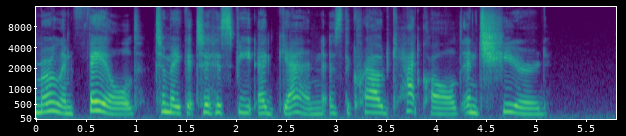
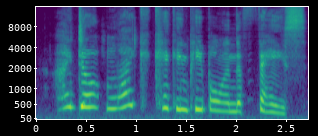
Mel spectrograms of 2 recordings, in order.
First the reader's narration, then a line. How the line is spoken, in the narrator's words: Merlin yelled in reply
